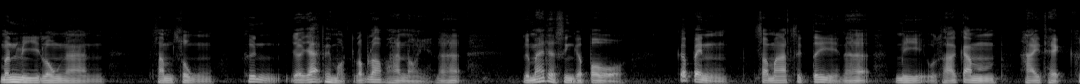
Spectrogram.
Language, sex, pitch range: Thai, male, 85-110 Hz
